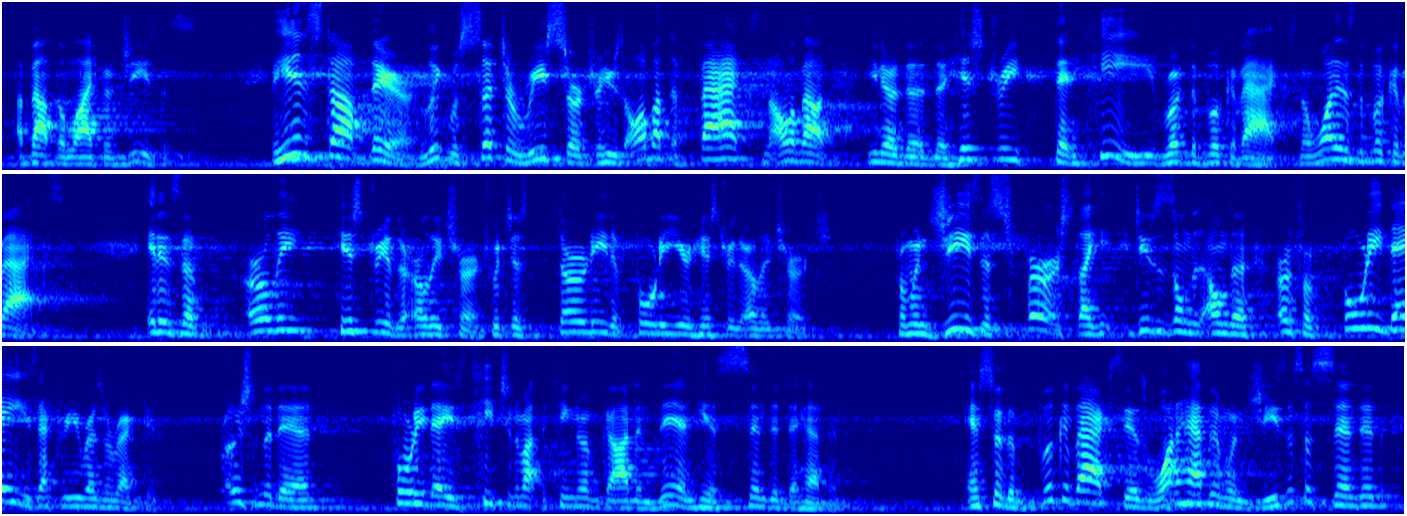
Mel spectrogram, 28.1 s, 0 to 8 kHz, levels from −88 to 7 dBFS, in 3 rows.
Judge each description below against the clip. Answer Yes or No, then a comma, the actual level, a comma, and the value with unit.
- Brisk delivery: Yes, fast, 235 wpm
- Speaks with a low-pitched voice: No, medium, 150 Hz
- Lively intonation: Yes, wide, 7.6 semitones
